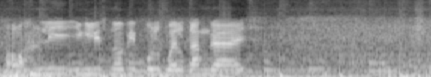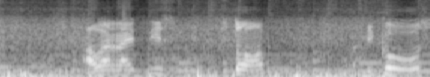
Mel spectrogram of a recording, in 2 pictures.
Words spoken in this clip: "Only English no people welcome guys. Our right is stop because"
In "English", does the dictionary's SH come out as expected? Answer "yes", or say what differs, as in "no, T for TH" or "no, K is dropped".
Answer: no, S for SH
